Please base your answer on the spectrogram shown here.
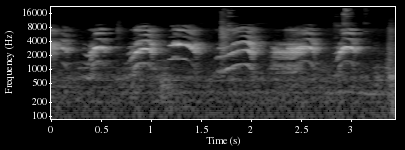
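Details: A parrot gives rapid, repeated screechy calls, about two per second, each a bright arched note with a rising and falling pitch, steady and fairly loud throughout.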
